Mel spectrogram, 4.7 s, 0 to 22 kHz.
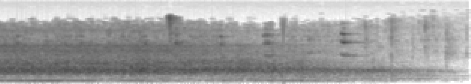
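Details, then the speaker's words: Schaublin 102-80 lathe on its first test run after being moved into the workshop: spindle runs smooth at 450 rpm, then 1800 rpm, then back to 450, with an even low hum, no knocks or rumble, and fairly quiet; normal spindle running. "nice that's really smooth so she's running after 450 revolutions per minute let's see what she sounds like in 1800 nice [Applause] she's actually not that loud back down to 450"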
